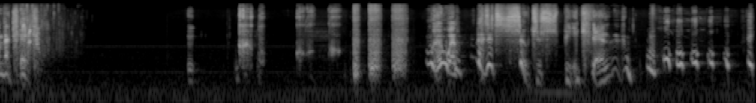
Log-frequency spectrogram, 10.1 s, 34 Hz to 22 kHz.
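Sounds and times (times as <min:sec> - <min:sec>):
man stifling laughter: 0:08.7 - 0:10.0.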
